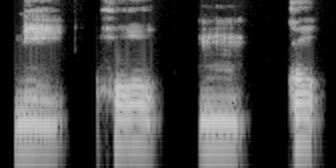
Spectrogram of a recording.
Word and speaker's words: 日本語: Then the word 日本語 takes 4 beats to pronounce. 日本語.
